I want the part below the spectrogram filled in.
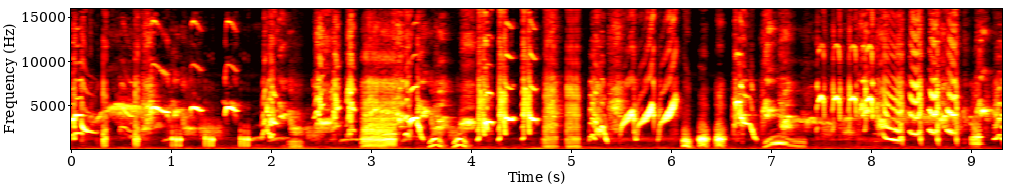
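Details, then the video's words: Nias hill myna song played to coax young or reluctant caged mynas into singing: loud varied mix of harsh squawks, rising and falling whistles and clicks, bursts packed closely together with brief gaps. "Jalak Nias Muda, Bahan & Malas Bunyi, ~ Coba Pancing dengan ini"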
